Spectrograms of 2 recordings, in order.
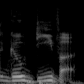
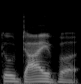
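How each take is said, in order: First: It is said with a Belgian, French-leaning pronunciation. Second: It is said with an American English pronunciation. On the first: "In Belgium, its pronunciation leans more towards" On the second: "In the United States, Godiva is typically pronounced as"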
